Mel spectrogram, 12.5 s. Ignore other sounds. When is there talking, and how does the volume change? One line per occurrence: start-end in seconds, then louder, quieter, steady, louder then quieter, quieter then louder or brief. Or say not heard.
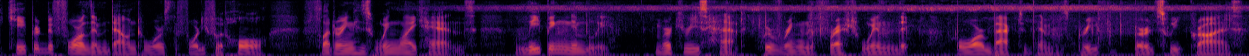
0.0-12.4 steady.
